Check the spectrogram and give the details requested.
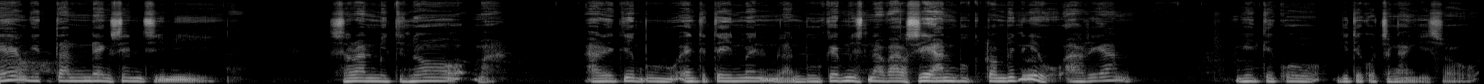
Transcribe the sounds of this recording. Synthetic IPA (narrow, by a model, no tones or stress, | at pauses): eɡitːandeŋsinsḭmḭ | saɾanmitinoma | ɾetibuent̬etejnmentmla̰nbukepnisnaβaseanbukto̞mbitŋiuaɾian | ɡitekoɡitekot͡ʃaŋa̰ŋɡḭso̰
